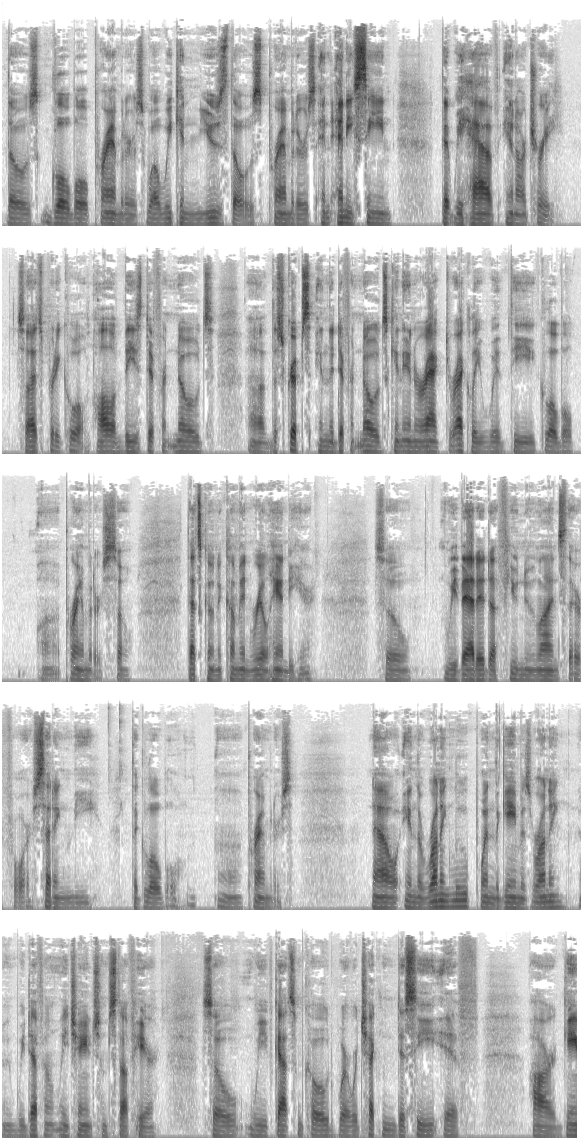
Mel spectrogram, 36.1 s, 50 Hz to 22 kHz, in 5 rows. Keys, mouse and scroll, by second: 22.1-22.8 scroll down 2, 23.1 click, 23.5-23.8 scroll down 1.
